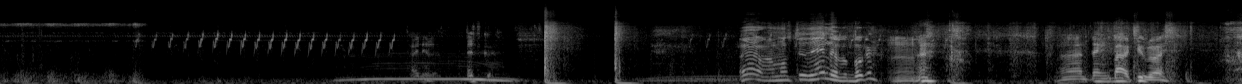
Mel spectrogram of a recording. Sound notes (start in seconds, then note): 0.0 birds calling; 1.3 cow mooing; 5.4 hammer strikes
